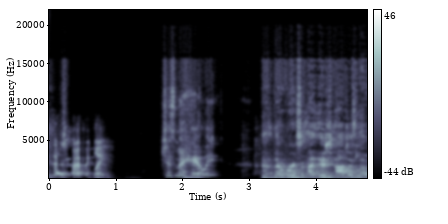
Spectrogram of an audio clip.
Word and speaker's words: Csikszentmihalyi: really long Hungarian name that I can never pronounce. It's like Csikszentmihalyi or some. I'm not, Csikszentmihalyi, which I'm gonna just for me. Try to say that again, Melissa. You said it perfectly. Csikszentmihalyi.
